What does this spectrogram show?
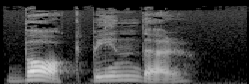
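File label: "bakbinder", Swedish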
